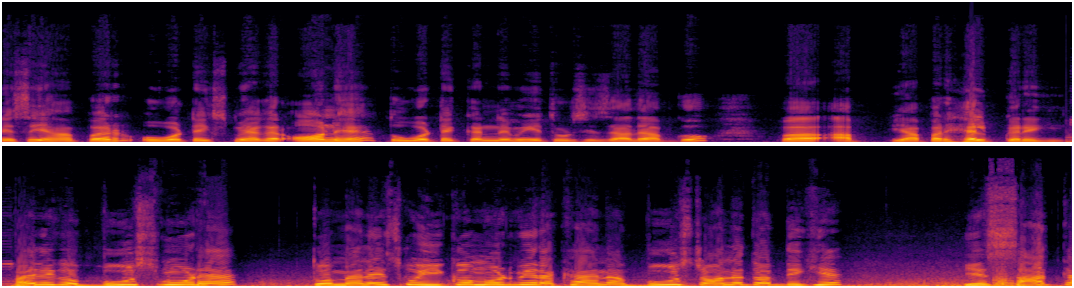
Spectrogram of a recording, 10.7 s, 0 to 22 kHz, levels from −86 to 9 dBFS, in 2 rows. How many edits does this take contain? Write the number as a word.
one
